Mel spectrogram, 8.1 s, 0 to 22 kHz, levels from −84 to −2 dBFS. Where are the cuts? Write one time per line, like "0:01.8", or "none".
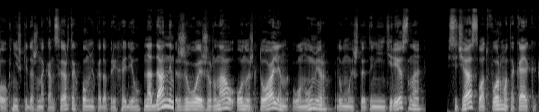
0:02.6
0:03.8
0:05.0
0:07.1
